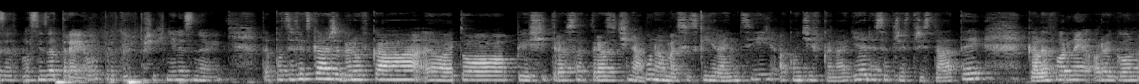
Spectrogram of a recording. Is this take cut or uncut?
cut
